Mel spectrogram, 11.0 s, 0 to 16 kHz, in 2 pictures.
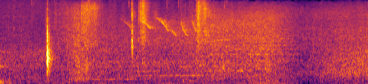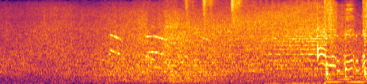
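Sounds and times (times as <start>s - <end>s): steady rushing noise: 0.0s - 10.8s.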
